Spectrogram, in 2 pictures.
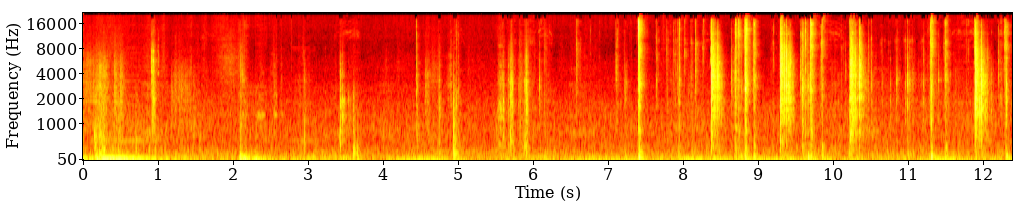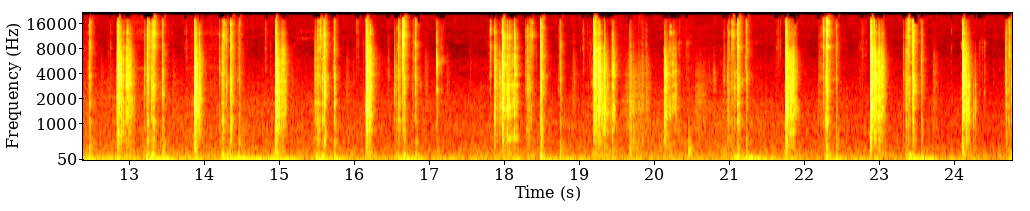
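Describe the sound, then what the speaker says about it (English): Keycaps pulled one by one off a mechanical keyboard make a long run of sharp plastic clicks and snaps, sparse at first and then quick and irregular, close and fairly quiet. "Gotta pull out a bunch of keycaps."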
